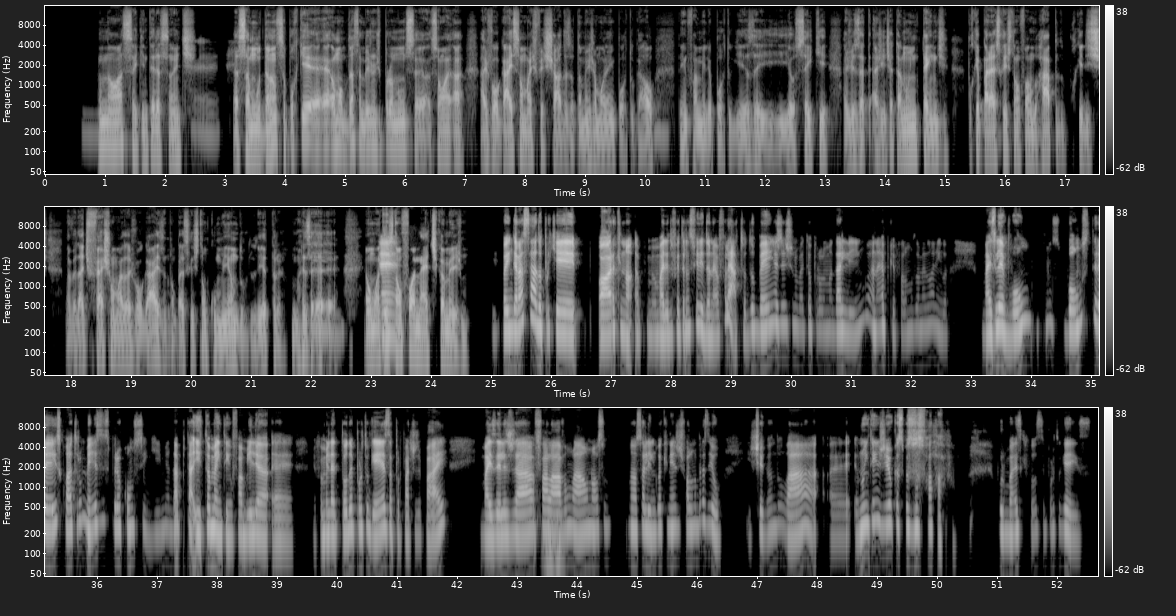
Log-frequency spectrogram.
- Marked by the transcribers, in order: none
- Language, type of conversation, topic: Portuguese, podcast, Como escolher qual língua falar em família?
